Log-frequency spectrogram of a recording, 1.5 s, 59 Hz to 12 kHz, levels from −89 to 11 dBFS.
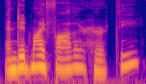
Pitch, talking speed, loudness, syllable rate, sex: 165 Hz, 245 wpm, -17 LUFS, 5.2 syllables/s, male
